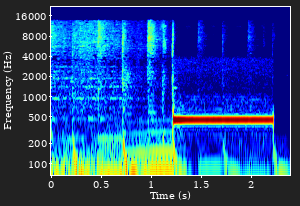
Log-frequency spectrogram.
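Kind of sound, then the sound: signal or alarm, telephone ringback tone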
